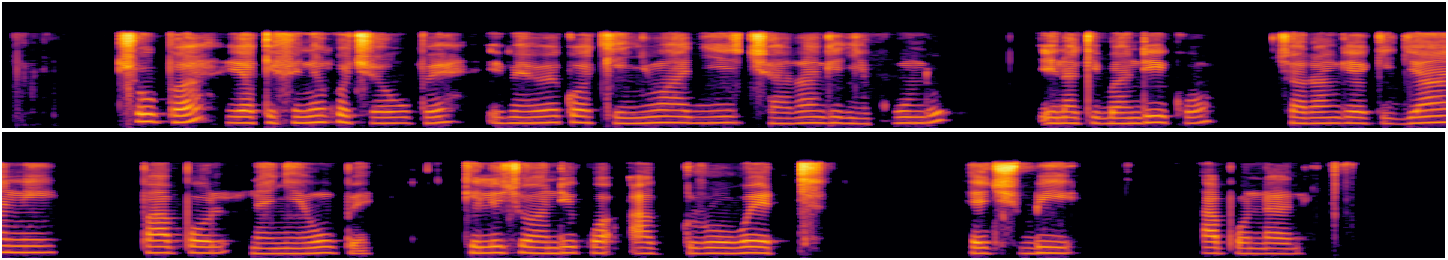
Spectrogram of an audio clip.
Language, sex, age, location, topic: Swahili, female, 25-35, Mombasa, health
